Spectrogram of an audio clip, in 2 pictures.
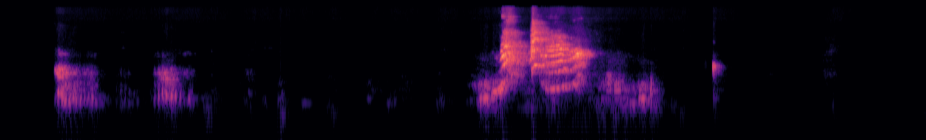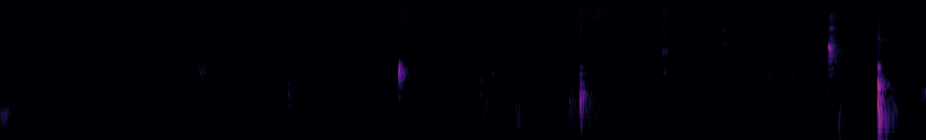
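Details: Five-week-old Cavalier King Charles Spaniel puppies in a puppy pen: two short yelps open, then a louder, rising whiny burst near five seconds, followed by long quiet with a few faint clicks and taps.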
